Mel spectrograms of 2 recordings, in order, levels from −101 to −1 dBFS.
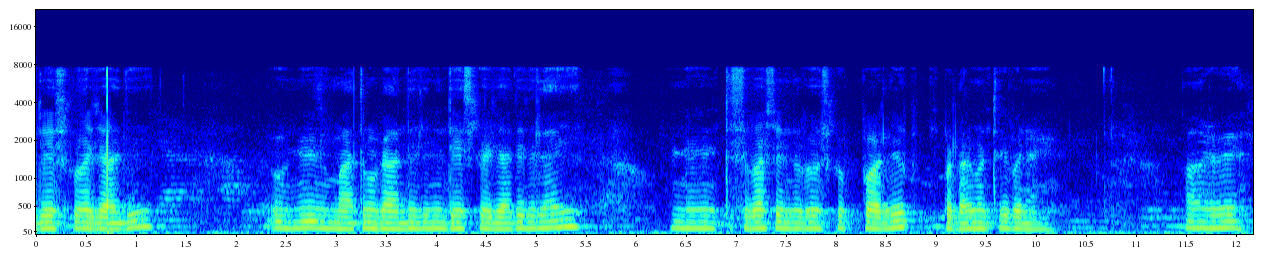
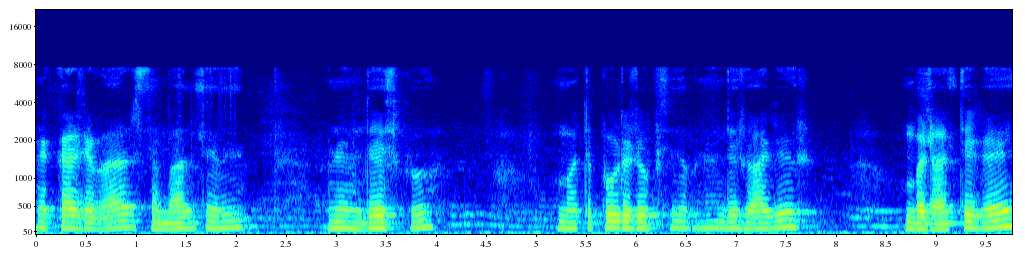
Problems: constant background noise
